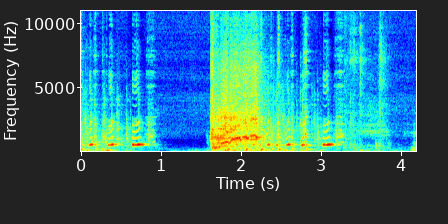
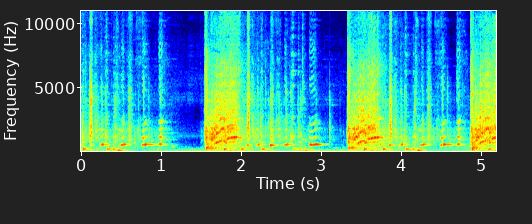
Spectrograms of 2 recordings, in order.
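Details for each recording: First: Husqvarna YTH22V46 riding mower after adjusting excessive valve clearance: starter chugs over evenly without hanging up, engine catches and fires; low-speed compression release working, normal cranking and start. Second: Husqvarna YTH22V46 riding mower twin, starter hangs up; with the other cylinder's spark plug removed it cranks freely in quick even bursts, pointing to that cylinder; valve cover to be opened, cause not yet confirmed.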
